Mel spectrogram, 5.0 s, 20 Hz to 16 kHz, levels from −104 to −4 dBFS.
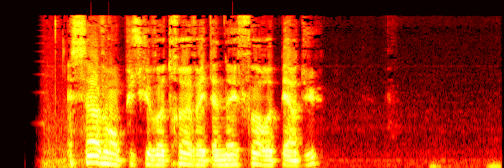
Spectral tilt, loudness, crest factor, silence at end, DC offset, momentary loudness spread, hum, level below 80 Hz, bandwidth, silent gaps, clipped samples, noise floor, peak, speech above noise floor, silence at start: -4 dB/octave; -12 LUFS; 14 dB; 0.05 s; under 0.1%; 12 LU; none; -40 dBFS; 11.5 kHz; none; under 0.1%; -59 dBFS; 0 dBFS; 48 dB; 0.45 s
